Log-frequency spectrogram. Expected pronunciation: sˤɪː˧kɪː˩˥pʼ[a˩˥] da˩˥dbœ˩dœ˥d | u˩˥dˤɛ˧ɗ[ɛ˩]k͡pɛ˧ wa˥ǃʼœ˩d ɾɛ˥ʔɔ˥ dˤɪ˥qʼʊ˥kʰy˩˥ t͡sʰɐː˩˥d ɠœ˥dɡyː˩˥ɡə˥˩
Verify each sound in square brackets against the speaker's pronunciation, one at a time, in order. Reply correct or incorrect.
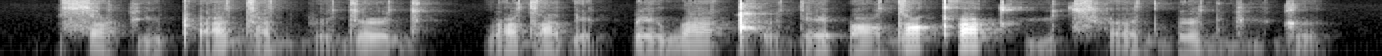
correct, correct

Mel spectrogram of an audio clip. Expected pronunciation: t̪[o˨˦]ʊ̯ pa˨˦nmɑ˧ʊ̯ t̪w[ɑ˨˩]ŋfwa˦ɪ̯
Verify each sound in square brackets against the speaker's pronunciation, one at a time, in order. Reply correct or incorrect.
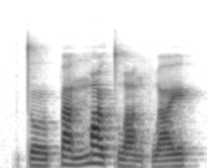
correct, correct

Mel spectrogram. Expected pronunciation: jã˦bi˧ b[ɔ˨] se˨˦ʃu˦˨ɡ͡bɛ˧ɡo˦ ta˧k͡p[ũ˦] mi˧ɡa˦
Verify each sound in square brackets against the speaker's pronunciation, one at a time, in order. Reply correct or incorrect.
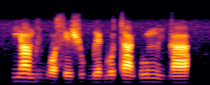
correct, incorrect

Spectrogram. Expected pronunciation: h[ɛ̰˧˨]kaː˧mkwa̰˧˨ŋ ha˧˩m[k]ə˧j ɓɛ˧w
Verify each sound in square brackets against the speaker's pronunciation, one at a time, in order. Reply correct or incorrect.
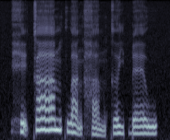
incorrect, correct

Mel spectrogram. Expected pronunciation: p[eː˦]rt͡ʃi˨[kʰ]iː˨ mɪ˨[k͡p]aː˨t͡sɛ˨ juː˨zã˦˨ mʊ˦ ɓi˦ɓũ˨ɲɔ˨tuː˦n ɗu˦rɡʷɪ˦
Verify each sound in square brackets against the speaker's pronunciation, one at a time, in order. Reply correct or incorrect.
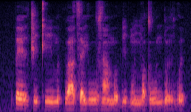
correct, correct, incorrect

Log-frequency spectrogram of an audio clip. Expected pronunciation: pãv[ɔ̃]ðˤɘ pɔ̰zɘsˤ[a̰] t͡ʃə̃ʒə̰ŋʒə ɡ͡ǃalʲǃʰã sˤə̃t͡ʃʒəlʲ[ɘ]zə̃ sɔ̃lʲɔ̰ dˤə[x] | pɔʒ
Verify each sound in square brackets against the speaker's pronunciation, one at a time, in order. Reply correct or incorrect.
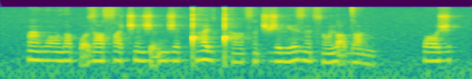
correct, incorrect, correct, incorrect

